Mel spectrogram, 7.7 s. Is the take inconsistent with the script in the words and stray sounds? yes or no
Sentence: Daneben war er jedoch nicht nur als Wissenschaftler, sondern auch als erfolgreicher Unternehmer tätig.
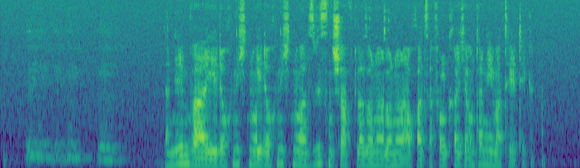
yes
